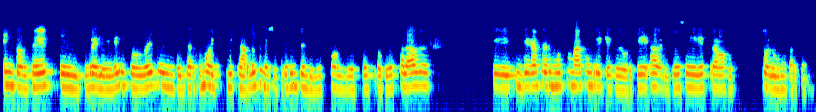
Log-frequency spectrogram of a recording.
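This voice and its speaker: A woman's voice: mid-range voice, fairly even intonation, normal speed, no room sound. Young woman student over tinny call audio. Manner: thoughtful, hesitant with many fillers. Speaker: student interviewee. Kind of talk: interview answers.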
